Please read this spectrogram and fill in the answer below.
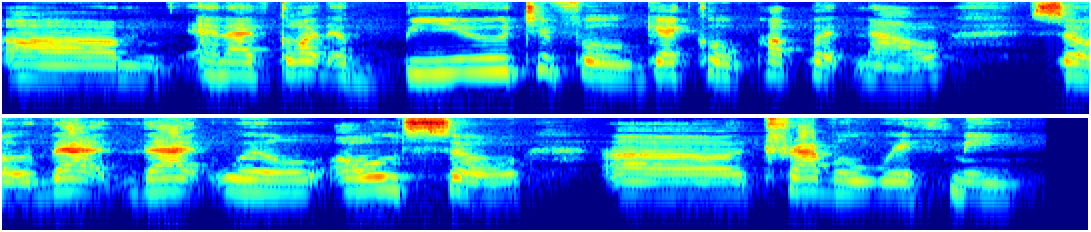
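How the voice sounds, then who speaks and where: A woman with a Gujarati accent speaks at a very slow pace with ordinary pitch variation. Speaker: storyteller. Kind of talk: online panel discussion.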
